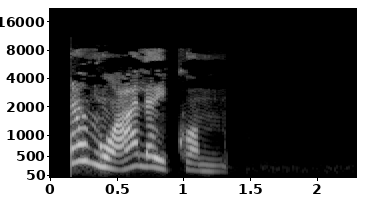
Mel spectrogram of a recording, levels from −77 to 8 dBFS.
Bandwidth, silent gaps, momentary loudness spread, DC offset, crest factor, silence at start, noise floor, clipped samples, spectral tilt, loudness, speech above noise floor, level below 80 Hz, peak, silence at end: 8.8 kHz; none; 14 LU; under 0.1%; 16 dB; 0.15 s; -71 dBFS; under 0.1%; -2 dB/octave; -16 LUFS; 55 dB; -72 dBFS; -2 dBFS; 1.05 s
